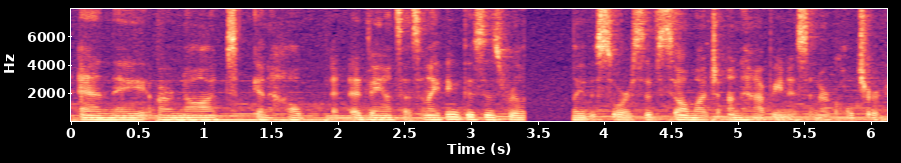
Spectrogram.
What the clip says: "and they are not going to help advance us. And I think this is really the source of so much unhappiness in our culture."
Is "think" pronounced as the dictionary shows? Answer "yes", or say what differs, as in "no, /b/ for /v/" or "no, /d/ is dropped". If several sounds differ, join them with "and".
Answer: yes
